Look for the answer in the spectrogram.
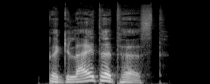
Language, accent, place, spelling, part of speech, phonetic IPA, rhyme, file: German, Germany, Berlin, begleitetest, verb, [bəˈɡlaɪ̯tətəst], -aɪ̯tətəst, De-begleitetest.ogg
- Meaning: inflection of begleiten: 1. second-person singular preterite 2. second-person singular subjunctive II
